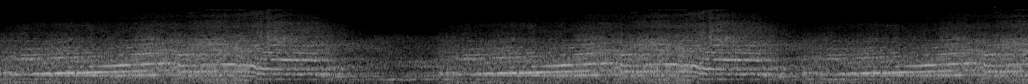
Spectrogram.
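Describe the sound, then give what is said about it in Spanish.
The new Williams Formula 1 racing car's engine gives a high, whining howl that swells and fades in repeating waves, moderately faint and heard alone. “he podido grabarle y así suena el nuevo Williams de Carlos Sainz”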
